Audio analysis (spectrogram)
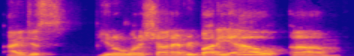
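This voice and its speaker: Laid-back man chatting, bright echoey voice. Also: medium pitch, brisk. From United States, Nigerian heritage. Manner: laid-back, filler-heavy, enthusiastic. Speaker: supporter group DJ and show regular. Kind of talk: casual podcast chat.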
